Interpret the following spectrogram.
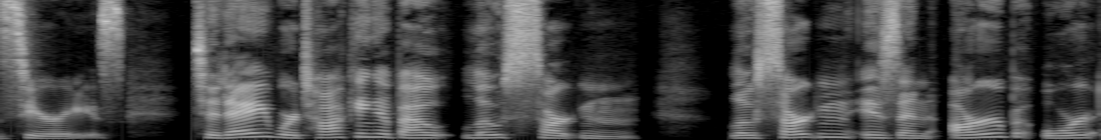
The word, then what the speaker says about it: losartan: Losartan has 3 syllables. Low, like low-hanging fruit, SAR, like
